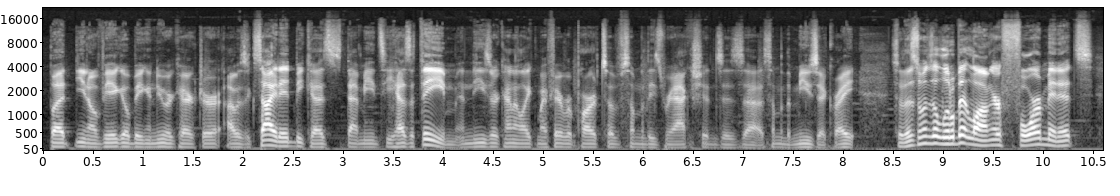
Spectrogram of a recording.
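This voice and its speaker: A man's voice: low-pitched, quick pace, no room sound. A man giving casual reaction commentary as a host, informal and thinking aloud in questions and exclamations. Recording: music playing behind the voice. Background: instrumental theme music with piano and choir.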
